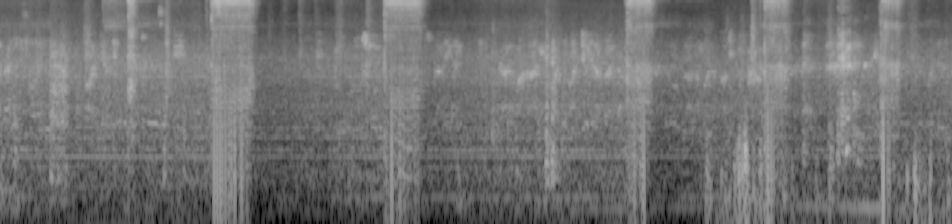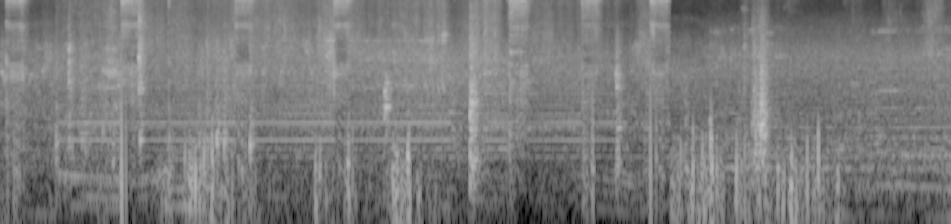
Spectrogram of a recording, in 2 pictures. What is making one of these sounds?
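A welder crackles and sputters in short bursts.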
